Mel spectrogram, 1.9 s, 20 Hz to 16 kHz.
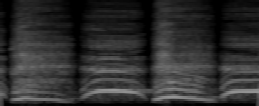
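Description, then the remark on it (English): A person imitates the heavy, gulping breaths of an Olympic athlete straining in a 100-meter race, about four loud voiced gasps in a quick, steady rhythm, alternating inhale and exhale, with no other sounds. “And when they breathe, they are taking in these huge gulps of air to fill their lungs.”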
